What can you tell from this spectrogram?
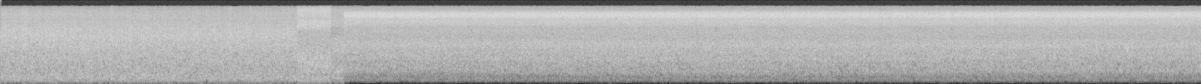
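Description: Waterfall white water pouring over rock, a steady rushing hiss. About three and a half seconds in, the low rumble drops away and the sound turns brighter and thinner.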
